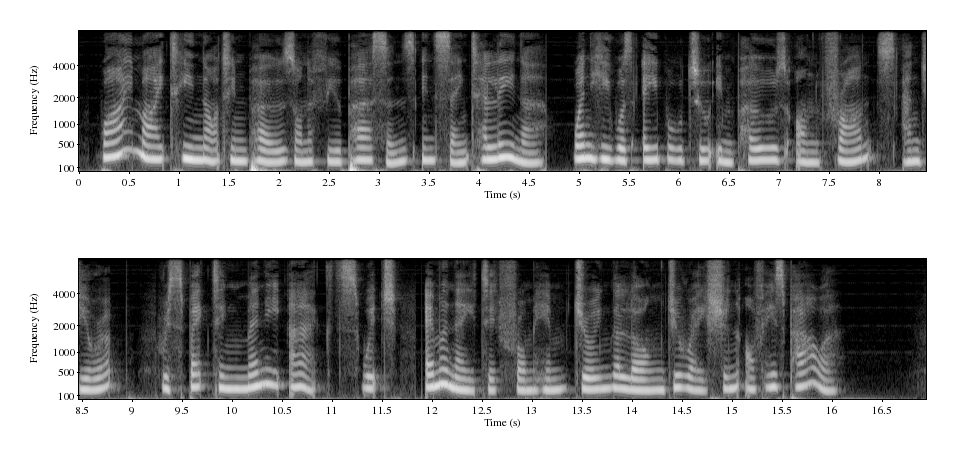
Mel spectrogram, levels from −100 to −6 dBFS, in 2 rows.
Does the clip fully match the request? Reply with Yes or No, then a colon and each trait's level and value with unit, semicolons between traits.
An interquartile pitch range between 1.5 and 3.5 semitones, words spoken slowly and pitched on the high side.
Yes: average, 3.2 semitones; slow, 125 wpm; high, 205 Hz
